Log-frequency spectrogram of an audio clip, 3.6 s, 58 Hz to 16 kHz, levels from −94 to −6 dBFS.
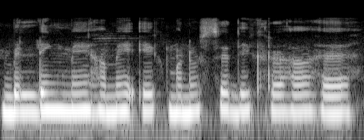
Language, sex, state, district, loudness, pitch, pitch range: Hindi, male, Assam, Kamrup Metropolitan, -15 LUFS, 180 Hz, 175-185 Hz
